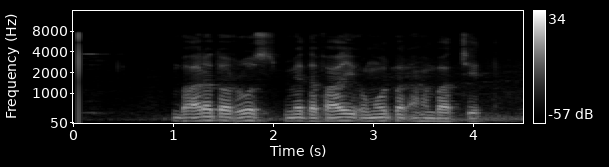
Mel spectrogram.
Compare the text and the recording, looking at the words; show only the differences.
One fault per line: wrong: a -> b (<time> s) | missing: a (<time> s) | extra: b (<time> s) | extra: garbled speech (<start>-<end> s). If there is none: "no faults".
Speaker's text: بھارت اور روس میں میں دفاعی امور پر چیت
missing: میں (2.3 s)
extra: اہم بات (3.3 s)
